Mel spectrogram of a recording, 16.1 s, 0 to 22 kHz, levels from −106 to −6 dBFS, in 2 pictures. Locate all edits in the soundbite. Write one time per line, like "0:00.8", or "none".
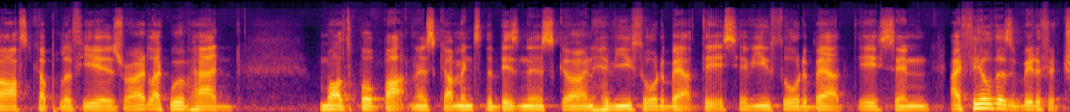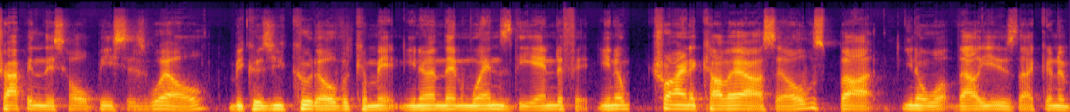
0:07.1
0:12.7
